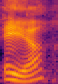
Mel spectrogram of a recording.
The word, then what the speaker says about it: heir: air. 여러분 공기가 아니에요. H가 묵음이고 air가 뭐예요?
